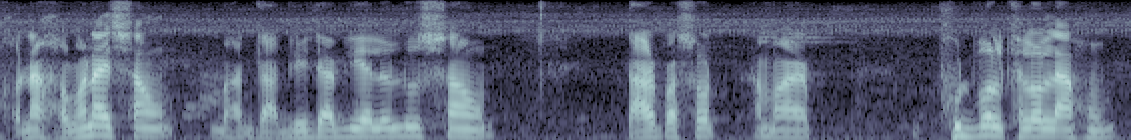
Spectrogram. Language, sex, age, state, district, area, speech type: Assamese, male, 30-45, Assam, Lakhimpur, urban, spontaneous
